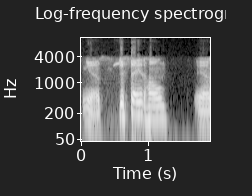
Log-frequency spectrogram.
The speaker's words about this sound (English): I can hear the birds chirping in the background already.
